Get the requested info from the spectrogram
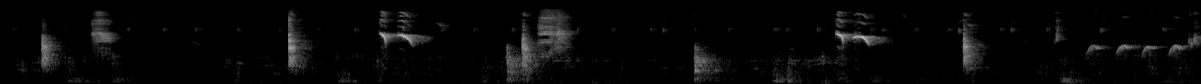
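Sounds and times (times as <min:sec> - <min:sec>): harsh rasping bird calls: 0:00.4 - 0:02.2, 0:02.8 - 0:06.8, 0:08.2 - 0:12.0
faint high ticking: 0:05.7 - 0:12.0.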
